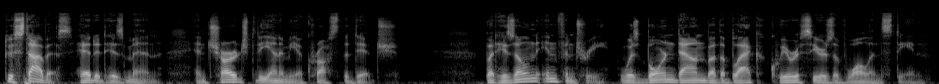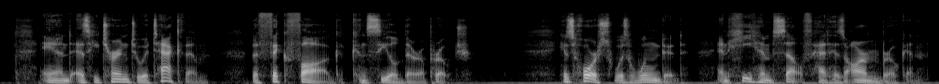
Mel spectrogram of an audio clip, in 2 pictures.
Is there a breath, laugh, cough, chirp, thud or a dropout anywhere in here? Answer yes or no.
no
